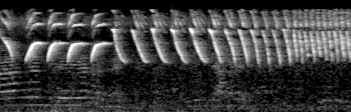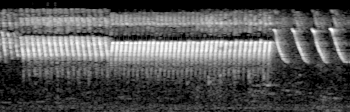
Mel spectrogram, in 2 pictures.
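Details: Male local canary song meant for tutoring young canaries: rapid repeated down-slurred whistles, then a long buzzy rolling trill held several seconds before whistled notes return.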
